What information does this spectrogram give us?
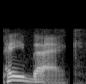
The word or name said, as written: payback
